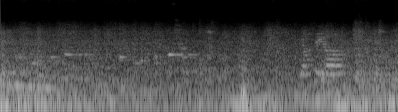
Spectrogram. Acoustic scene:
bus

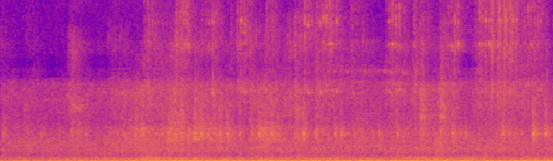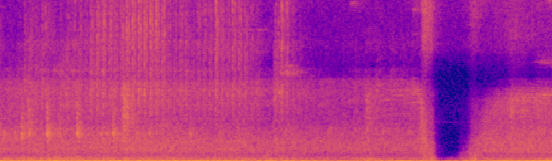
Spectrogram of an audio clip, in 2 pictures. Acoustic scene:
bus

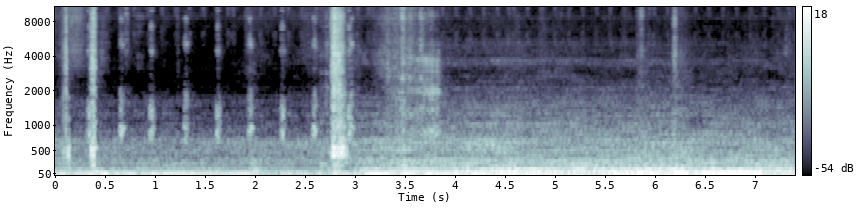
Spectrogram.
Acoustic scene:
car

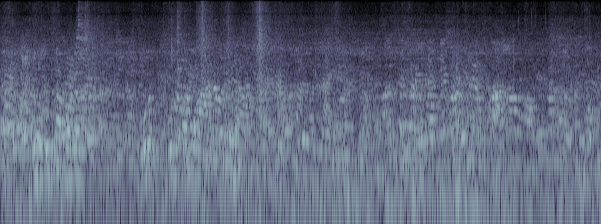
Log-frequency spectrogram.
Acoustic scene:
crowded indoor space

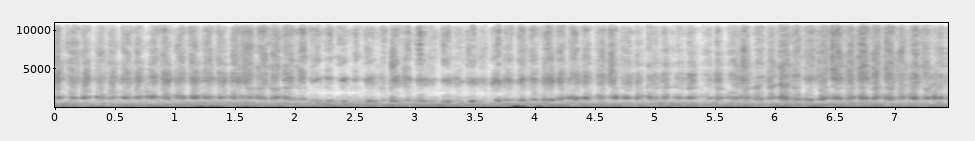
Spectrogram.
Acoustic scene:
restroom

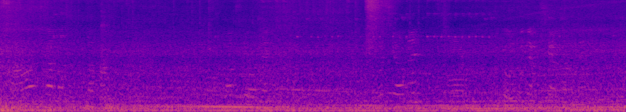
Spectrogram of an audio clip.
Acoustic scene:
bus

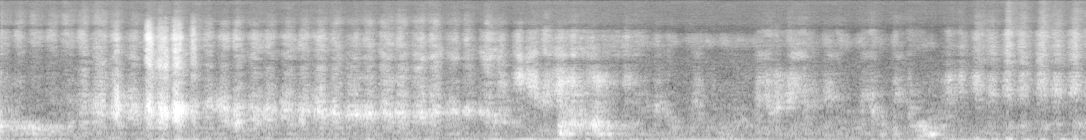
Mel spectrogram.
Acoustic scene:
restroom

